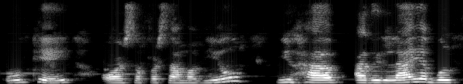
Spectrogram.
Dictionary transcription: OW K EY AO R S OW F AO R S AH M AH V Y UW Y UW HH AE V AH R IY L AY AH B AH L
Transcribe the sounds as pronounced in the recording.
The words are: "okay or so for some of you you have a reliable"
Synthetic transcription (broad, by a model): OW K EY AO L S OW F AO R S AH M AH V Y UW Y UW HH AE V AH R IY L AY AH B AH L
